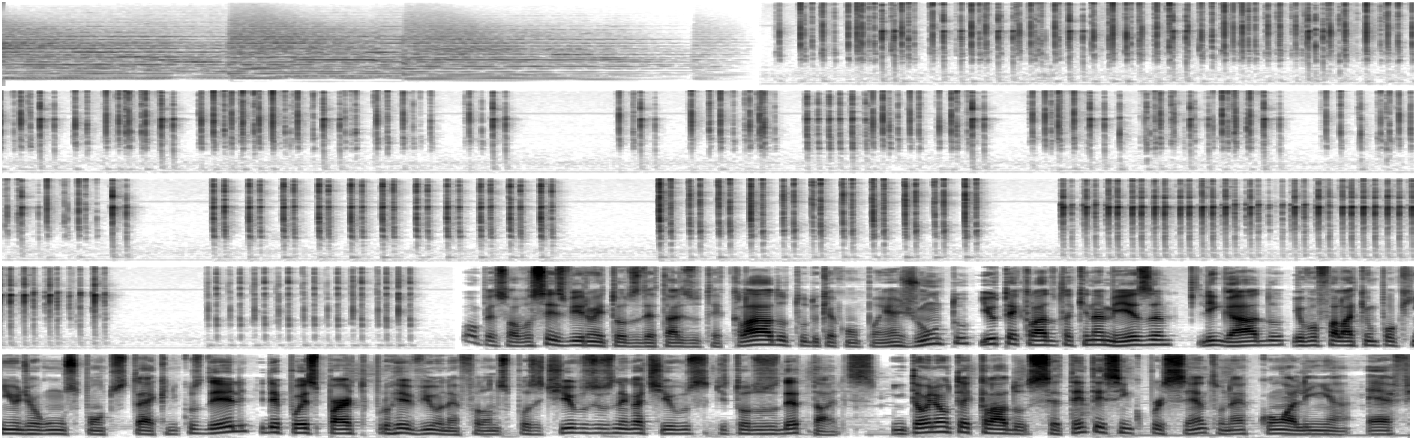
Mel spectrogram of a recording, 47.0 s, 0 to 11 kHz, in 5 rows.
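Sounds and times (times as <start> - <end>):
mechanical keyboard clacks: 5.2 - 12.8, 13.5 - 22.6, 23.2 - 29.0, 29.6 - 31.0.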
